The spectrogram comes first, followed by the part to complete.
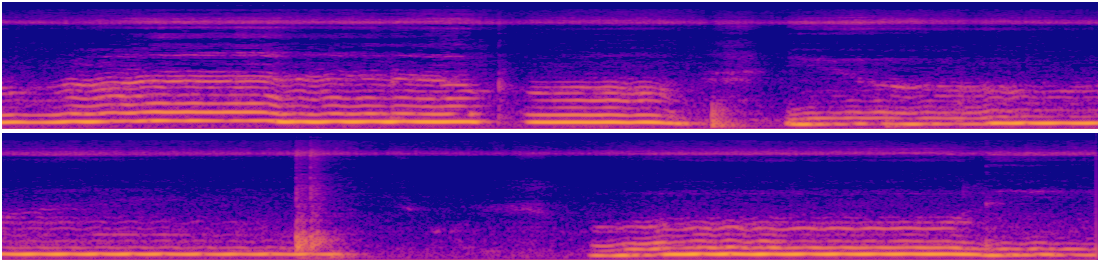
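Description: One person humming a slow tune without words, in long held notes with a slight waver, pausing briefly twice and then for about a second before starting again. A single sharp click is heard about seven seconds in.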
